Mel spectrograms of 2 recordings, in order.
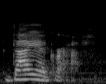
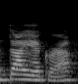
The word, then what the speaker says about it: digraph: A common mispronunciation of that word is digraph. It's not a diagraph, it's a digraph. Di means two and graph means written. So we have two letters together that make one sound.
